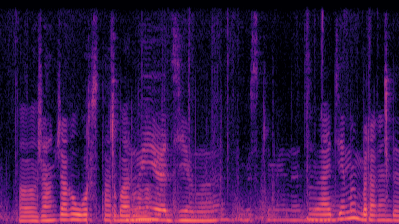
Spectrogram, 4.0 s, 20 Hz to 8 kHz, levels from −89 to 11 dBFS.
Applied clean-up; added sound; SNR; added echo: none; Wind; 18 dB; none.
